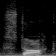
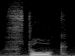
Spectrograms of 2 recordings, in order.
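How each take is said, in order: First: The vowel is an open ah sound. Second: The vowel is a distinct aw sound. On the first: This is a common American pronunciation. "many in America will pronounce them as" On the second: This is the older pronunciation. "Historically they were pronounced"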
